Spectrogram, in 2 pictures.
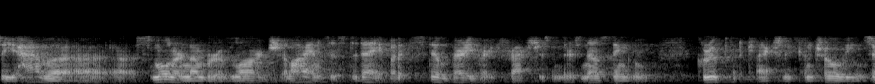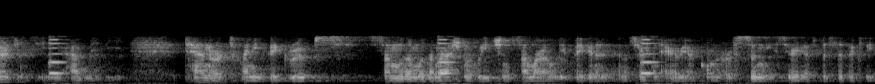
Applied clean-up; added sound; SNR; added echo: none; Bowed string instrument; 3 dB; reverberation time 1.9 s.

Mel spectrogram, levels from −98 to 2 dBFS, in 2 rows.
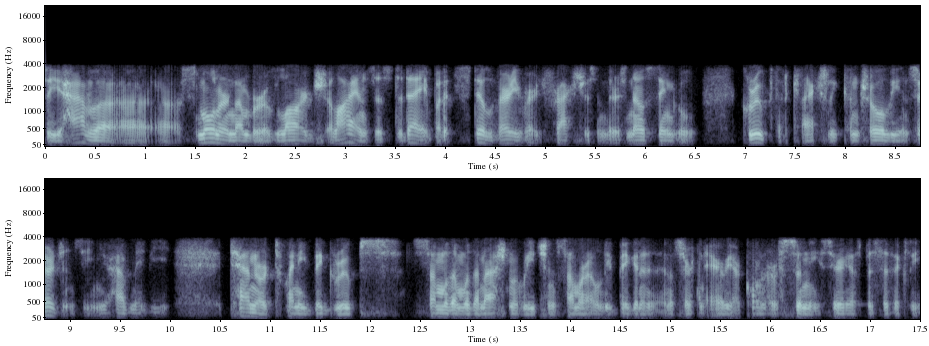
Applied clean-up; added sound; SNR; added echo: none; none; none; none.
